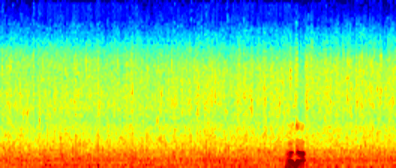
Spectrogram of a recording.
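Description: Floodwater flowing continuously after days of flooding, a steady broadband rushing and trickling wash that stays even throughout, with a short spoken word near the end.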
